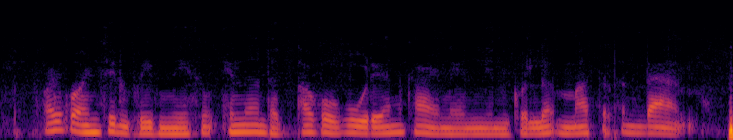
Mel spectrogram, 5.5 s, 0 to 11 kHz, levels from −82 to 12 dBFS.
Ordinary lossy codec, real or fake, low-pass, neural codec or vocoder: MP3, 32 kbps; fake; 7.2 kHz; codec, 16 kHz, 2 kbps, X-Codec, HuBERT features, trained on LibriSpeech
